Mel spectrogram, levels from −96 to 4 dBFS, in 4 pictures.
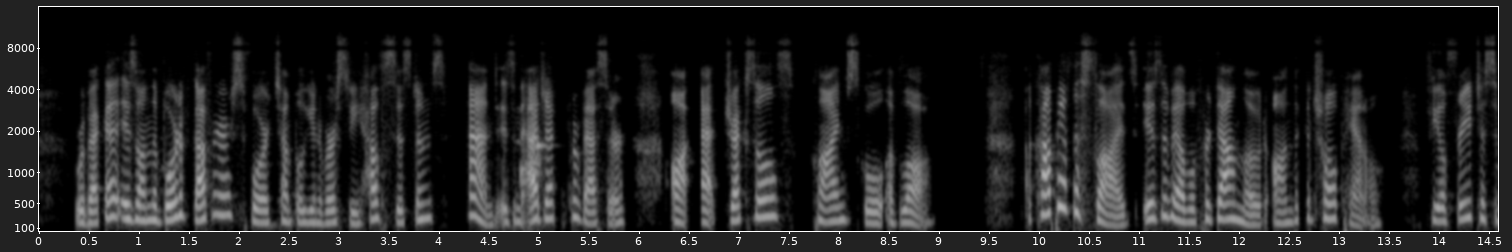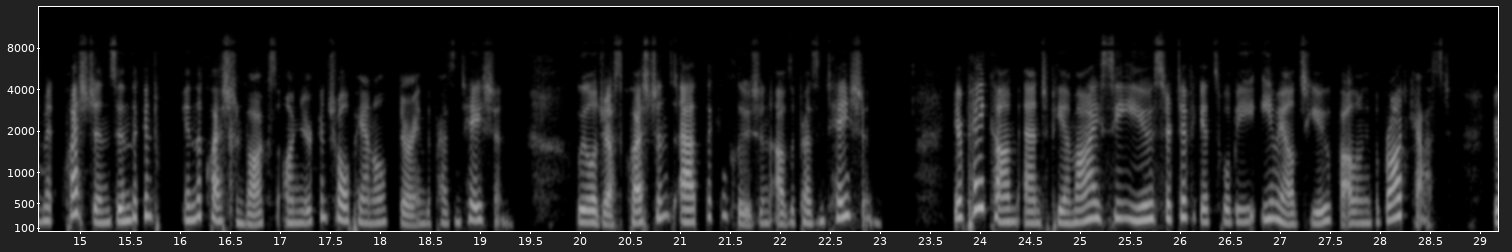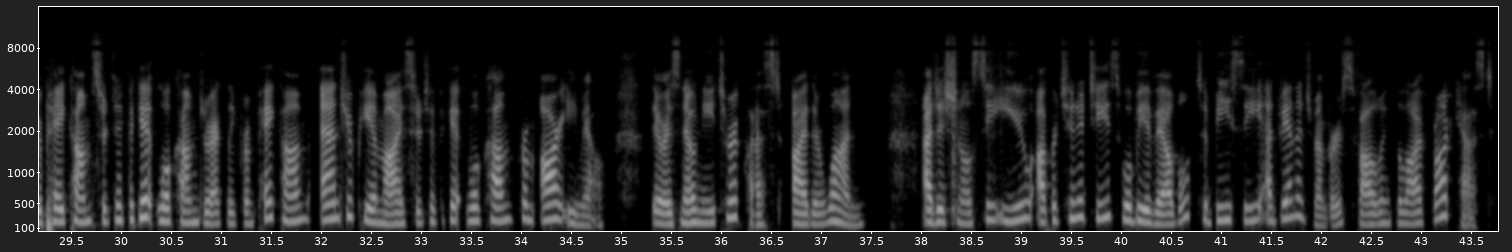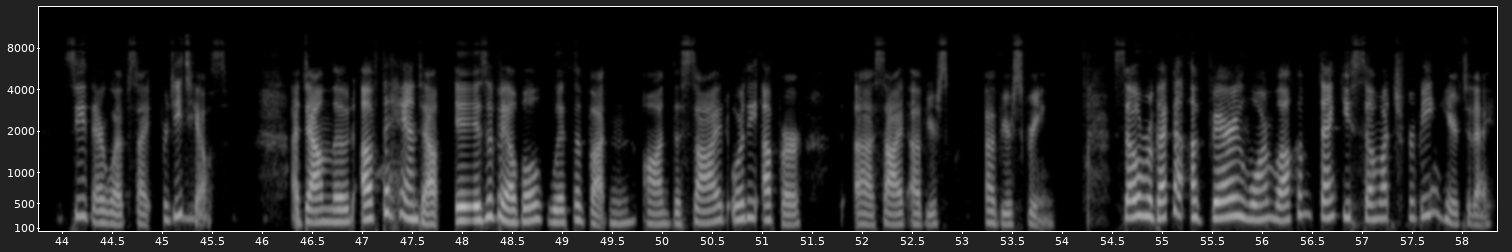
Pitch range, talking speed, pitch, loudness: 185-255 Hz, 165 wpm, 220 Hz, -38 LUFS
